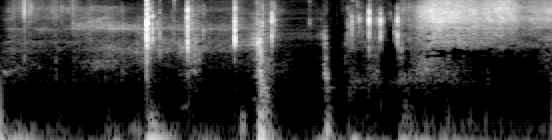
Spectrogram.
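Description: Long nails scratch and tap on an open hardcover book resting on a carpet, across a spread with a matte text page and a black-and-white photo paper page. Short, dry paper taps and crackly scratches sound over a low, soft rumble, with bright hiss rising toward the end.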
